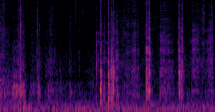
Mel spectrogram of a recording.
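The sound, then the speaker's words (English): Scissors cut shapes out of cardboard, a few faint crisp snips and crunching slices scattered among soft rustling. “it's a simple case then of cutting out the shapes from the cardboard. Try and cut carefully to your lines.”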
